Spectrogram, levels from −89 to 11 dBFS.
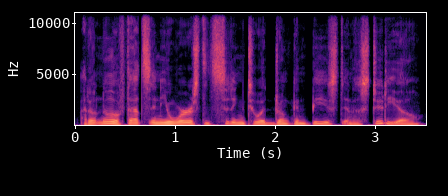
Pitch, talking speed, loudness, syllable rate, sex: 130 Hz, 275 wpm, -17 LUFS, 6.2 syllables/s, male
